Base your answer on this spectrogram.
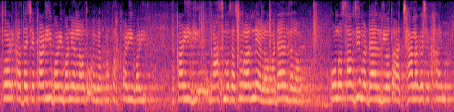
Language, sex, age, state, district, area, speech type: Maithili, female, 60+, Bihar, Purnia, urban, spontaneous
